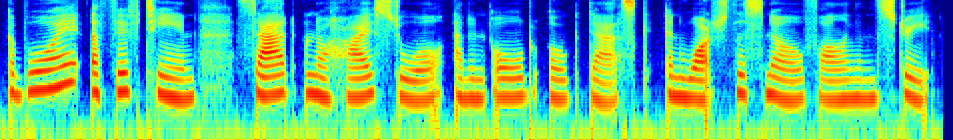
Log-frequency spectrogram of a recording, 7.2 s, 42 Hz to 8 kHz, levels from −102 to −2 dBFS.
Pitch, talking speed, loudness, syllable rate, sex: 220 Hz, 185 wpm, -20 LUFS, 4.1 syllables/s, female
